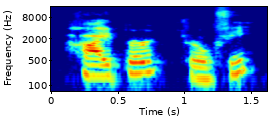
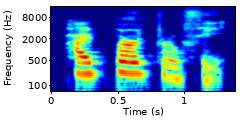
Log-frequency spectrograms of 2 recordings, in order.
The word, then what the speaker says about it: hypertrophy: A palavra hipertrofia, ela pode sair assim, hypertrophy, ou também hypertrophy. Então, esse estresse, dependendo do local nos Estados Unidos que vocês ouvirem, vocês também vão ter essa diferença de pronúncia, ok?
